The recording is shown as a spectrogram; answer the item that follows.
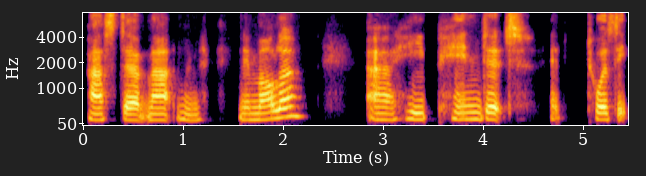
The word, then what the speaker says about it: Niemöller: And that is from, I think it's pronounced Pastor Martin Niemöller.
